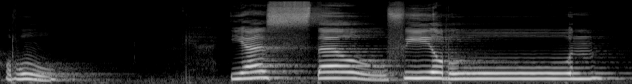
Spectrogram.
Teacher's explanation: Ro dibaca secara tafkhim karena barisnya dommah. Cara bacanya tebal. · ra dibaca secara tafkhim karena barisnya dhammah, cara bacanya tebal, ru. Yastaghfirun, saat berhenti run hukumnya mad arid li sukun, karena mad tabi'i bertemu dengan huruf yang disukunkan karena waqaf.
